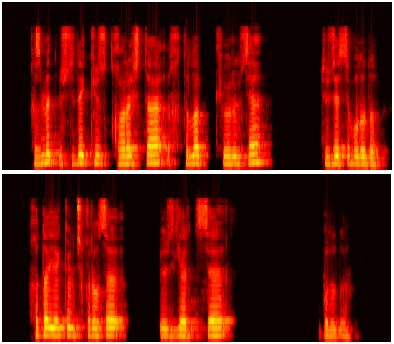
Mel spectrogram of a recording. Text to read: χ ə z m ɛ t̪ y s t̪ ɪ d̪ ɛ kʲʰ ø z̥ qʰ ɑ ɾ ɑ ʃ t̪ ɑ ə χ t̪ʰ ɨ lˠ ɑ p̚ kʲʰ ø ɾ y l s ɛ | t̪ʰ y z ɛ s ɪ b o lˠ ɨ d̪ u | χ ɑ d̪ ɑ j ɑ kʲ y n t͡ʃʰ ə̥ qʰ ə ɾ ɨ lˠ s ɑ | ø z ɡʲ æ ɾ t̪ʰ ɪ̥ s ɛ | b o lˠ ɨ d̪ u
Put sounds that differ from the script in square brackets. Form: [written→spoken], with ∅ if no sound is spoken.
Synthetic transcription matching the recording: χ ə z m ɛ t̪ y s t̪ ɪ d̪ ɛ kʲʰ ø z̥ qʰ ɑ ɾ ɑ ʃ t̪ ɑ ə χ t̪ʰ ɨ lˠ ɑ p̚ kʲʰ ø ɾ y l s ɛ | t̪ʰ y z ɛ s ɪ b o lˠ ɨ d̪ u | χ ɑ [d̪→t̪] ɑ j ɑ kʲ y n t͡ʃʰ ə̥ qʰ ə ɾ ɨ lˠ s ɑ | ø z ɡʲ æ ɾ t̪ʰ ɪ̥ s ɛ | b o lˠ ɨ d̪ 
